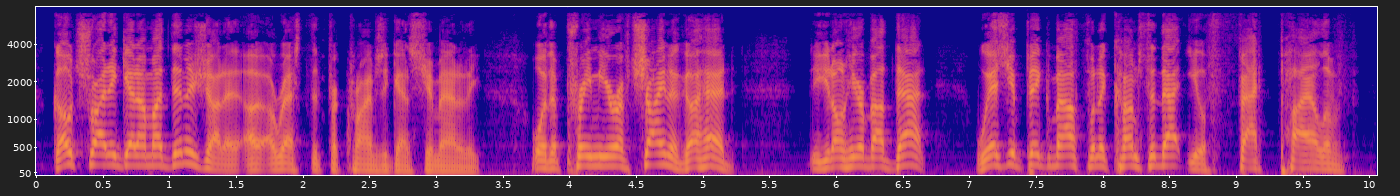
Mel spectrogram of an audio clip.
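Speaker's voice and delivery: furious, raging delivery with words spat out.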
